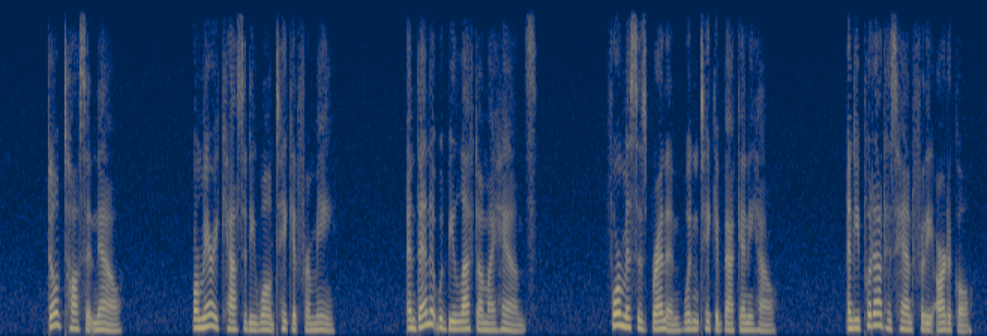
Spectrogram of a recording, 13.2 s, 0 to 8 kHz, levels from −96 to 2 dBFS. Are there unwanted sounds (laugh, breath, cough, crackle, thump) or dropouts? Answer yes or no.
no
